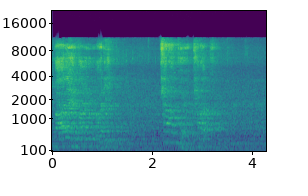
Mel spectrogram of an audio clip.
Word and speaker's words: 타나크: 자, 유다교는 성경을 일단 명칭을 붙일 때 우리가 말하는 성경 이 말에 해당하는 말이 타나크예요. 타나크. 또 히브리어는 오른쪽에서 왼쪽으로 읽어요. 그렇게 읽으면 그게 발음을 할 때 타나크가 돼요.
